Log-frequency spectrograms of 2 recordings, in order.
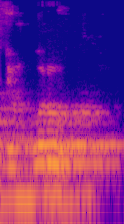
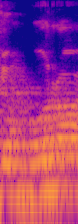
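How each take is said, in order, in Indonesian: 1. Kata itu berakhir dengan vokal u. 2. Kata itu berakhir dengan vokal o. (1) "Kenapa dibaca jumhuru?" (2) "Bukan jumhuro"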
